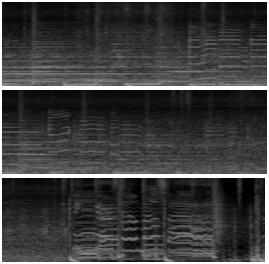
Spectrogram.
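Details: Background music with harmonic instrumental tones plays throughout, with no animal sound.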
